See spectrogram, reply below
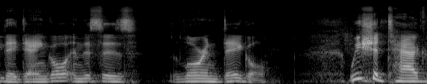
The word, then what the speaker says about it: Lauren Daigle: It is Lauren Daigle.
